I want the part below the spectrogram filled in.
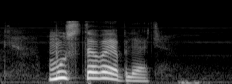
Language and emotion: Russian, angry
